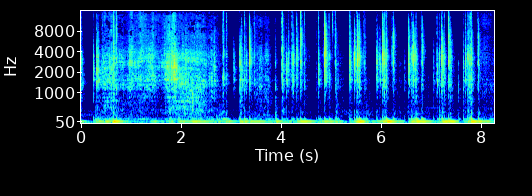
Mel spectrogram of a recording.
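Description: Long nails and fingertips scratch and tap the inner surface of an opened, flattened brown corrugated cardboard box, thin and hollow, lying on a wooden floor. Dry, bright scratching runs in bursts, broken up by quick, hollow taps. A steady low hum sits underneath throughout.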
